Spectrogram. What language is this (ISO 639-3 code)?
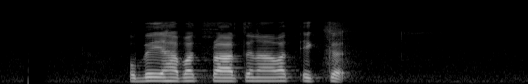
sin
